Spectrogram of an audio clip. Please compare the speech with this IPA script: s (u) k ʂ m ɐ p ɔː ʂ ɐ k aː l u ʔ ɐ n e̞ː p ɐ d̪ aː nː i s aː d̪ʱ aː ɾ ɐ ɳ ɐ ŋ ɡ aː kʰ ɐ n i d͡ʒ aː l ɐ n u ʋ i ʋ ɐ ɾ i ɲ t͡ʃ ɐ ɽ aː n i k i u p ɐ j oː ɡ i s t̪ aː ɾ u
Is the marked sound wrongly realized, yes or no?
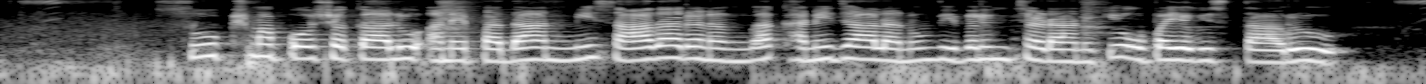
yes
